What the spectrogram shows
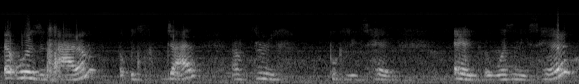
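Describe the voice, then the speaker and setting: A woman's voice: on the high side, expressive, normal speed, close to an everyday voice. A woman doing an amateur comic impression of a bratty, gossipy Australian teenage schoolgirl "mole", telling embarrassed, slangy stories in a breathless drawl. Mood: mortified gossiping. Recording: noisy amateur recording, distant mic.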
